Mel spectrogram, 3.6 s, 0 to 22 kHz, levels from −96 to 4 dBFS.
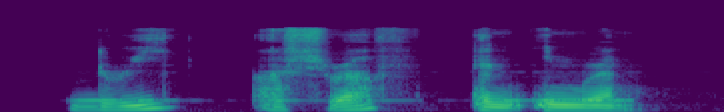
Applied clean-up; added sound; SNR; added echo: neural mask model DeepFilterNet 3.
